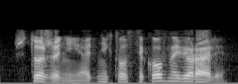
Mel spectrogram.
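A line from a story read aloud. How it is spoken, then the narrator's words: Scoffing snort. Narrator (Russian): хмыкнул Шрам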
